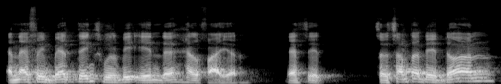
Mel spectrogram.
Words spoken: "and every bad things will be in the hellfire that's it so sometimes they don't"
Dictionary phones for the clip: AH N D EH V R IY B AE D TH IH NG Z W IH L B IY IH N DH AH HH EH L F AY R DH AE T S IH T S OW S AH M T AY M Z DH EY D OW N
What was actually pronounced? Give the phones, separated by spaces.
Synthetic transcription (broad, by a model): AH N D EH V R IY B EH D T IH NG S W IH L B IY IH N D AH HH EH L F AY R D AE T S IH T S OW S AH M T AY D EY D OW N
